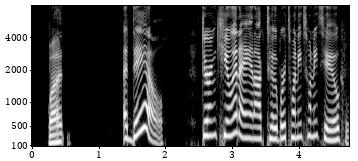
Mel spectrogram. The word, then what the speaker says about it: Adele: core give me one we've been pronouncing Adele wrong can I guess what the ACT pration is adal no it's adale what adale during Q&A in October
